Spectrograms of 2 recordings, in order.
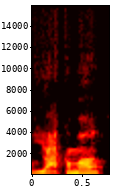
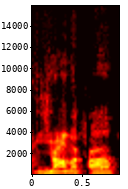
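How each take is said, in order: First: The name is said as Yakima. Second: The name is said as Yamaka. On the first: The speaker calls it right. "it's called Yakima" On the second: The speaker calls it wrong. "not Yamaka"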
